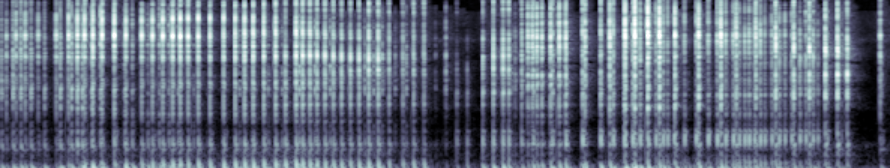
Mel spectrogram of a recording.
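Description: Two green plastic stick tools tap rapidly on a small, hollow, clear plastic cassette tape case, making a dense stream of dry, bright clicks with almost no ring. The tapping pauses briefly near the middle, then resumes just as quickly before stopping at the end.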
